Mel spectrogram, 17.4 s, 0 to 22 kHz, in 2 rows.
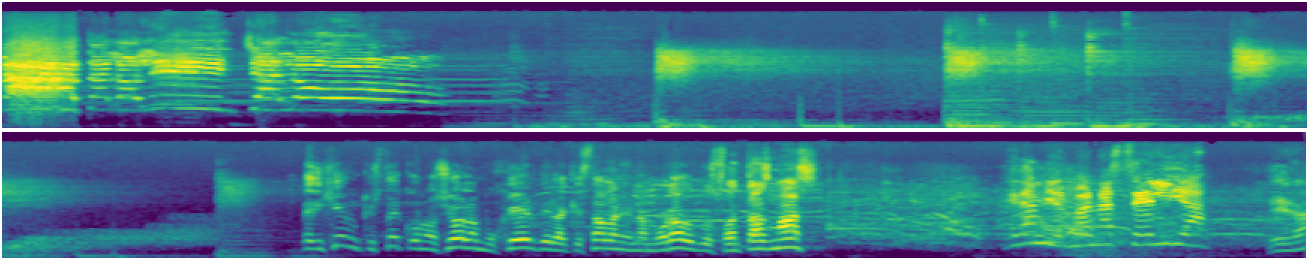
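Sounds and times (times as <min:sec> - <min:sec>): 
woman screaming and wailing: 0:00.0 - 0:03.5
deep throbbing thuds: 0:04.1 - 0:10.7
speech: 0:10.8 - 0:14.3, 0:15.8 - 0:17.3.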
